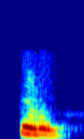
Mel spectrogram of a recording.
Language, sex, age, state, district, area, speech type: Manipuri, male, 60+, Manipur, Thoubal, rural, conversation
